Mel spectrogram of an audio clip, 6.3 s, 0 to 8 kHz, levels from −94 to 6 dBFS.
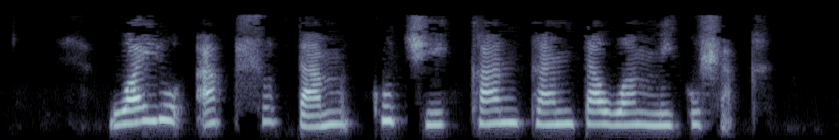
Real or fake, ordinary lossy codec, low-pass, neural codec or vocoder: fake; MP3, 24 kbps; 7.2 kHz; codec, 16 kHz, 1.1 kbps, Voila-Tokenizer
